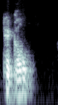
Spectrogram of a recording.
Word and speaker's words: Pkl: And Apple introduces a new programming language called PKL or Pickle. Not sure how you pronounce it. – Yeah, it's Pickle.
